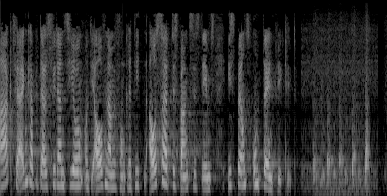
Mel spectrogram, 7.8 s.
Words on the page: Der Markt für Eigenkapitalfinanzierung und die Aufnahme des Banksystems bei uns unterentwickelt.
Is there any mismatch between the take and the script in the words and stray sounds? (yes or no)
yes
